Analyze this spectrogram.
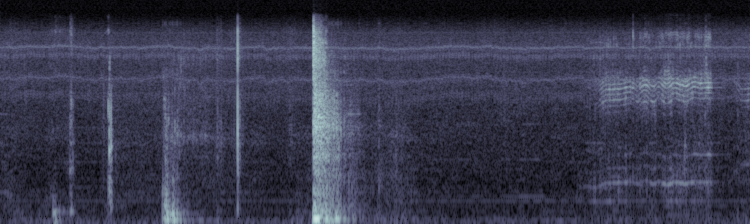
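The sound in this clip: A cabinet door being opened, heard as a few sharp clicks and small knocks, then one louder thud, followed by a faint steady hum.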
